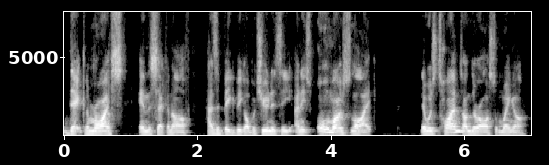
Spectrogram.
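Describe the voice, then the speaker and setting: A hoarse man hosts a solo football reaction, talking emphatically and often repeating key words for stress. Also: mid-range voice, lively intonation, normal speed. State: hoarse, coming down with flu. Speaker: football channel host. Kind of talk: solo post-match reaction.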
